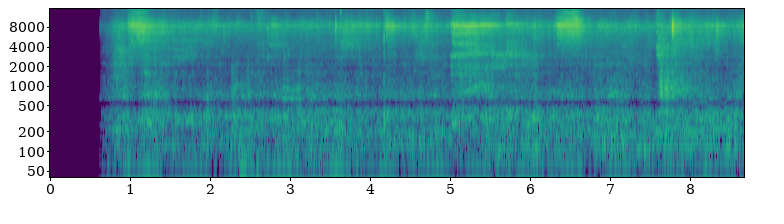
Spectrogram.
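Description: Indistinct murmur of voices in a large hall, over a steady low rumble, starting abruptly about half a second in.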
